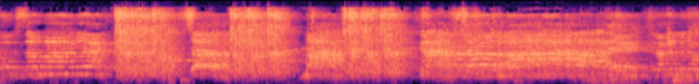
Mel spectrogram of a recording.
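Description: A classroom group of standing students performs the tepuk semangat clapping routine, with several bursts of loud group clapping and shouting separated by brief pauses, fairly close and filling the room.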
